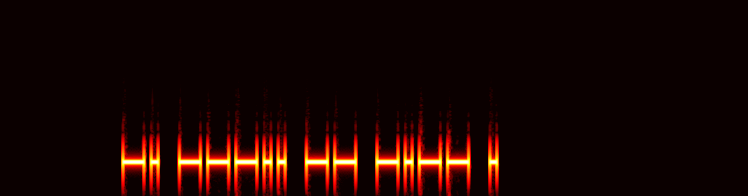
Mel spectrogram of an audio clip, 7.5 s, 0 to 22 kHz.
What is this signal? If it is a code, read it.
Morse code, heard as a keyed tone, about 17 wpm, 700 Hz. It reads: N8MYE
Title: USA Call Signs - 5 Characters - Repeated 2x - 17wpm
